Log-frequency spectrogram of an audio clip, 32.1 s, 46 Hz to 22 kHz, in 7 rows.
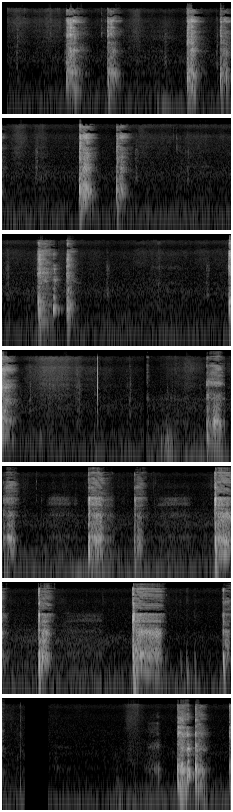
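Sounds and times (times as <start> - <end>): person coughing: 9.8 - 10.7, 17.8 - 18.7, 20.0 - 21.2, 22.6 - 23.0, 23.6 - 24.0, 25.5 - 26.2, 27.3 - 27.6, 31.0 - 31.7.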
